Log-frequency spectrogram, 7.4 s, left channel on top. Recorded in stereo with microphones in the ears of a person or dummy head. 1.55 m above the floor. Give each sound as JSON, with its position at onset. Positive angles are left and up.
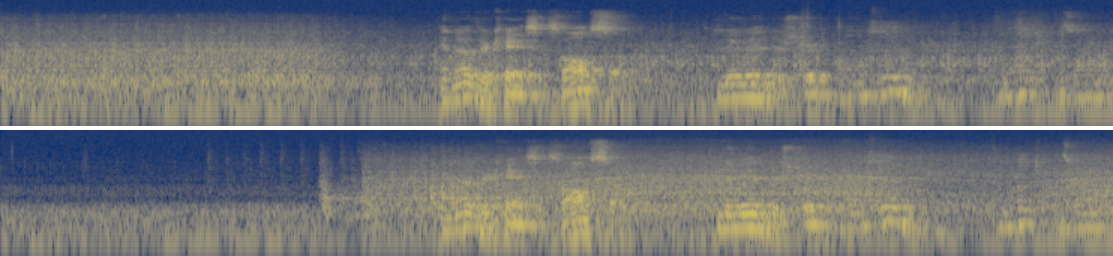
{"t": 2.9, "sound": "a man speaking", "side_deg": 25, "distance_m": 1.2}
{"t": 5.5, "sound": "a man speaking", "side_deg": -45, "distance_m": 2.5}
